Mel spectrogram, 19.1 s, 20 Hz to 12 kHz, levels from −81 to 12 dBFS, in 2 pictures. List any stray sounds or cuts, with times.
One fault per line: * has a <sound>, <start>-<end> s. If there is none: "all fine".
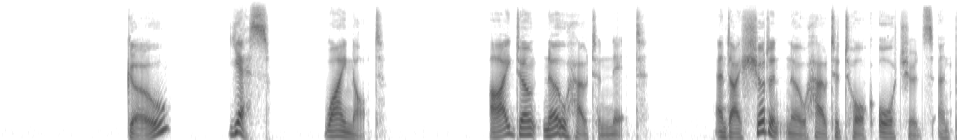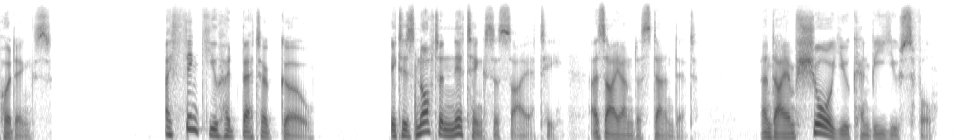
all fine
